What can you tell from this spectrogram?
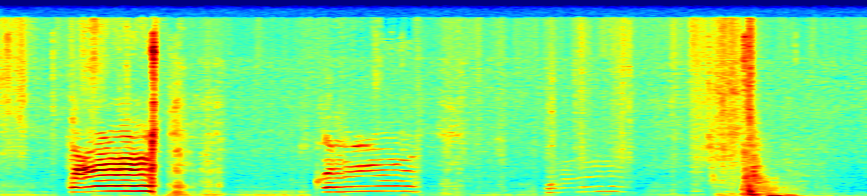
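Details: Rescued house cat calling with three successive meows that fade in strength, followed by a sharp knock-like click near the end of the recording.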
